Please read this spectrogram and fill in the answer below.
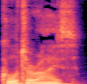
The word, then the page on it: cauterize: British English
